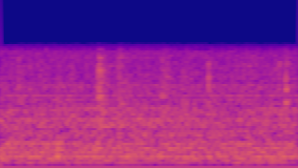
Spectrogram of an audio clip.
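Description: A few faint, irregular light clicks over a steady background hum.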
